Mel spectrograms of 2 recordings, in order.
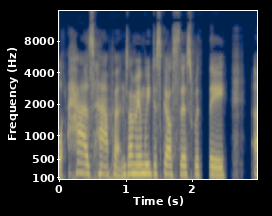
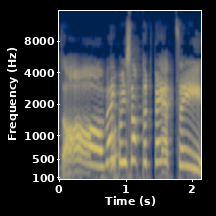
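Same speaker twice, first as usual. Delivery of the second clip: gold miner voice; 11 semitones higher than usual. Pretend. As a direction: brag like a freshly rich gold miner. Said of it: "Did you like my gold miner voice".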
